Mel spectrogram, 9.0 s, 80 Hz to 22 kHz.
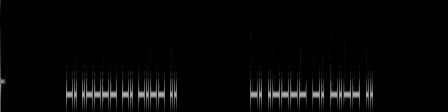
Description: Morse code, heard as a keyed tone, about 29 wpm, 700 Hz. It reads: N1NYI N1NYI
